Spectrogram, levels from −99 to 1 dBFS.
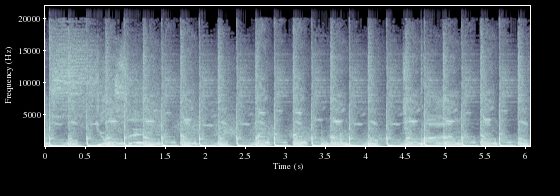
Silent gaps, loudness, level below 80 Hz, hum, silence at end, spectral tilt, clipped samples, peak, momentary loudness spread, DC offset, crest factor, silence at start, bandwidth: none; -8 LUFS; -10 dBFS; none; 0 s; -4.5 dB/octave; 1%; 0 dBFS; 2 LU; under 0.1%; 6 dB; 0 s; over 20 kHz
